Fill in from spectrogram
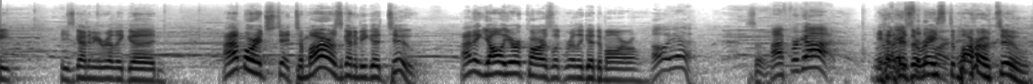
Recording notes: Live from Ole Red on Broadway in Nashville.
